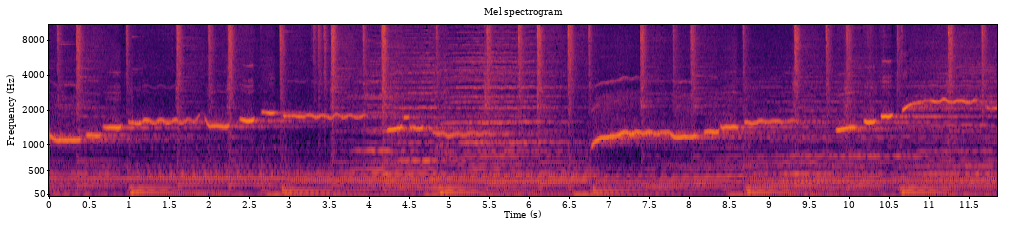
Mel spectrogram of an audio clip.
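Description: Human whistling carries a slow, sustained melody over steady instrumental accompaniment. The notes glide smoothly between pitches and sound fairly loud and continuous, with no voices.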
